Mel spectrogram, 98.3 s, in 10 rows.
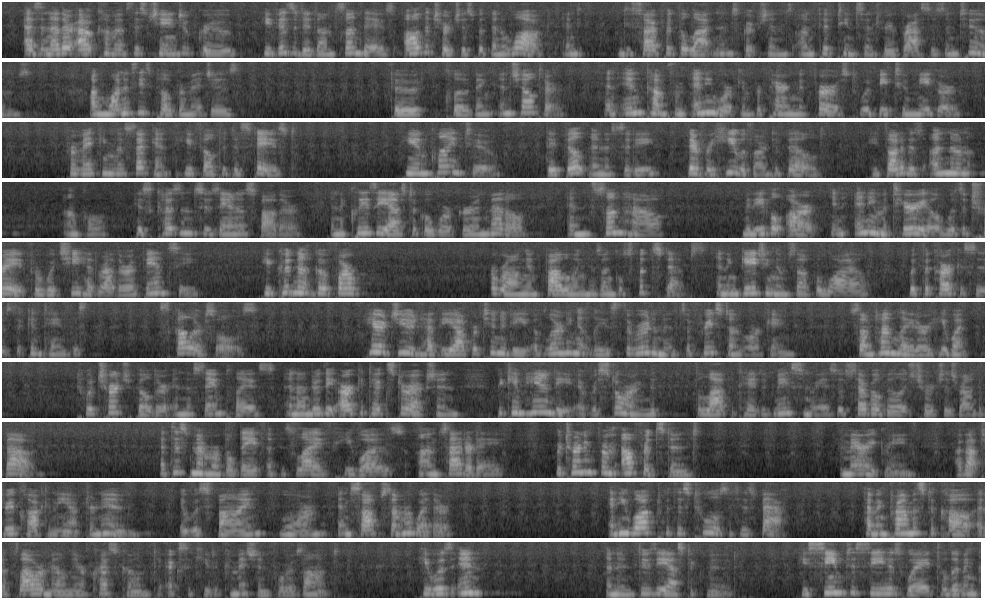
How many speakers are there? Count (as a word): one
